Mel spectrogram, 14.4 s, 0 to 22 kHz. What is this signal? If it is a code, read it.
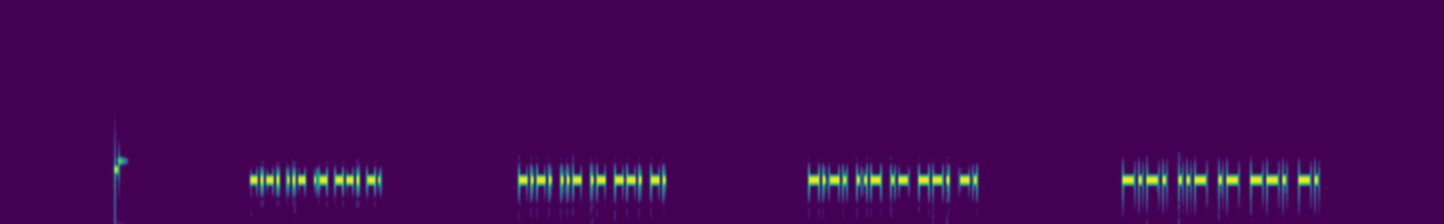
Morse code, heard as a keyed tone, about 36 wpm, 700 Hz. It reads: CUAGN CUAGN CUAGN CUAGN
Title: Speed-Racing Abbreviations - 30wpm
